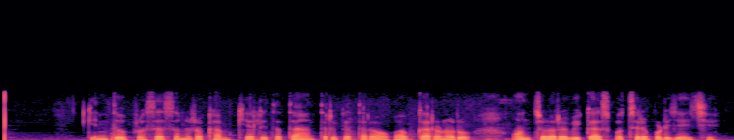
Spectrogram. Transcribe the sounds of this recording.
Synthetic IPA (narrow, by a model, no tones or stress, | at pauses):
kḭnt̪upɾɔsasɔnɔɾɔkʰamkʰialit̪ɔt̪ʰaːnt̪ɔɾikɔt̪aɾɔːbʱabɔkaɾɔɽ̃ɔɾuɔ̰nt͡ʃɔɭɔɾebikaspɔ̰t͡ʃʰɔɾepɔɽid͡ʒajt͡ʃʰi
